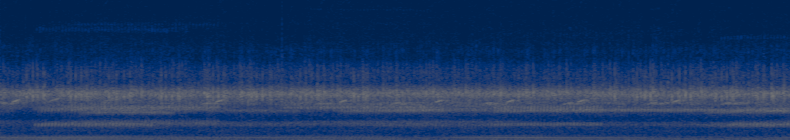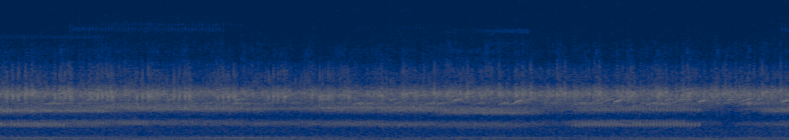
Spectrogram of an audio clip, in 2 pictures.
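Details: Tree frogs chorusing at night in a backwoods swamp in North Carolina: dense high trills, a mid-pitched layer pulsing on and off every few seconds, and low droning tones running beneath.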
